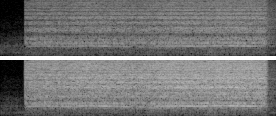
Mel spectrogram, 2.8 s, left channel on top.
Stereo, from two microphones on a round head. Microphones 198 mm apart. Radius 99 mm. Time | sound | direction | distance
0.2 | hammering | 60° right (ahead or behind) | 0.5 m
